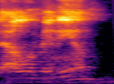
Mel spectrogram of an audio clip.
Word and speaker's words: aluminium: So, they they they read aluminum and they pronounce it aluminium. Yeah, it's a whole extra syllable, isn't it?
